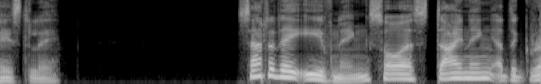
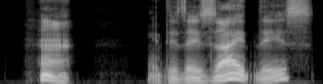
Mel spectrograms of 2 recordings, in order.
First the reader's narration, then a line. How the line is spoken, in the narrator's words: murmured Poirot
